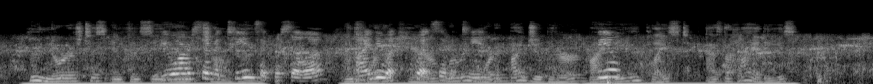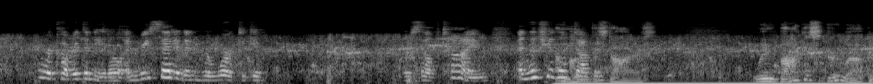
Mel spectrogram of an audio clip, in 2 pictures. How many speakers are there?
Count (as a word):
two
